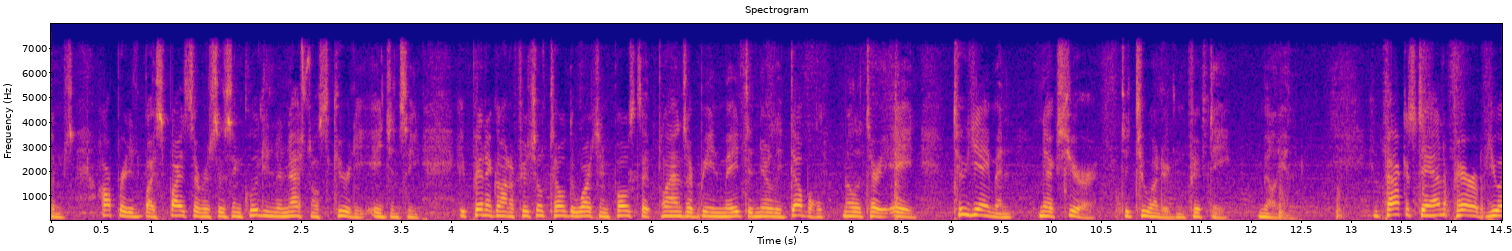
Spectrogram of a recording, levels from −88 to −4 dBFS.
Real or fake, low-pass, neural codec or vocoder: real; 7.2 kHz; none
